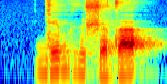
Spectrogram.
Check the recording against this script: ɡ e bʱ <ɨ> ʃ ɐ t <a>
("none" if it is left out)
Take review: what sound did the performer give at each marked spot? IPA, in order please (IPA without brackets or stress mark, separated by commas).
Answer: ɨ, a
